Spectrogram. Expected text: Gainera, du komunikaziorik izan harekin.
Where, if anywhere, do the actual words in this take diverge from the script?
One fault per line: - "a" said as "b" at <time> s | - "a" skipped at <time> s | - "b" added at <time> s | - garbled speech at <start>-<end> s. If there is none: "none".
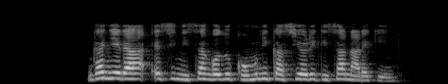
- "ezin izango" added at 1.6 s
